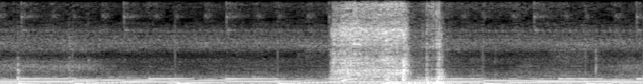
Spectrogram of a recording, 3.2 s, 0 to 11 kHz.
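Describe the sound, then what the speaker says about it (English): Power drill boring a pilot hole with a 1/16 inch bit for a screw while installing a magnetic door latch on an RV camper; one short burst of about half a second rises over steady background music. "and I'm gonna do a pilot hole"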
